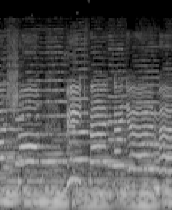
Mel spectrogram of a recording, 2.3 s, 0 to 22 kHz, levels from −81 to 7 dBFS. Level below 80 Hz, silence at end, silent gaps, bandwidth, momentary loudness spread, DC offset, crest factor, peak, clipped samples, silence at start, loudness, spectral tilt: -30 dBFS; 0 s; none; 16.5 kHz; 2 LU; under 0.1%; 12 dB; -4 dBFS; under 0.1%; 0 s; -16 LUFS; -4.5 dB/octave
